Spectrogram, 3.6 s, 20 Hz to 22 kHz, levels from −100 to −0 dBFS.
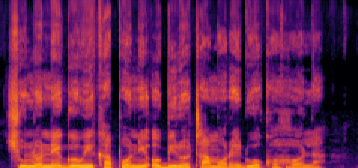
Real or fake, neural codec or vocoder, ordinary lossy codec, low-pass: fake; vocoder, 44.1 kHz, 128 mel bands every 512 samples, BigVGAN v2; none; none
